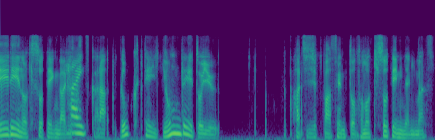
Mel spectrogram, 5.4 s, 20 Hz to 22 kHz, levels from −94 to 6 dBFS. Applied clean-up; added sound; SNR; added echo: neural diffusion model UNIVERSE++.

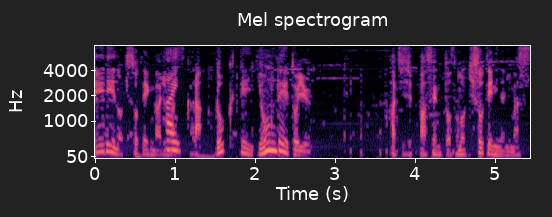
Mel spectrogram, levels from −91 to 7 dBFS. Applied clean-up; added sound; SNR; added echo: classical method spectral subtraction.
